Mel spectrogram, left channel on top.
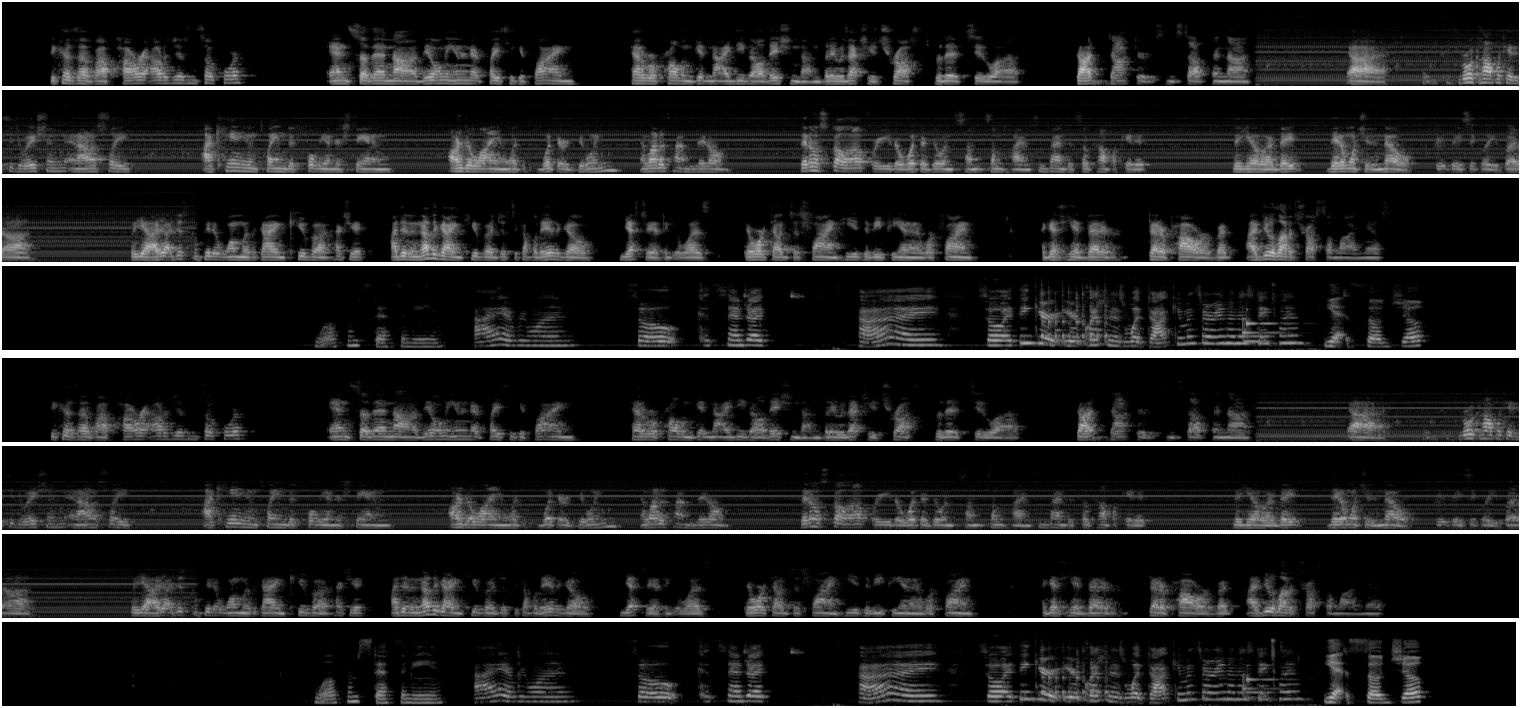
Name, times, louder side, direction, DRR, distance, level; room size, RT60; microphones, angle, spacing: voice 1, 0.5-2.4 3.2-5.7 6.3-10.2 10.7-12.5 13.4-13.9 14.2-16.5 17.2-19.1 19.6-22.5 23.2-26.7 27.5-30.7 31.6-34.0 34.2-36.3 36.5-37.4 37.8-40.1 40.7-41.5 41.8-44.2, left 5 dB, 90° left, 0.4 m, -31 dB
sound 1, 12.5-32.3, left 1 dB, 50° left, 0.7 m, -48 dB
voice 2, 48.6-49.9 58.7-59.7, right 6 dB, 55° right, 0.4 m, -34 dB
voice 3, 50.2-51.3 51.8-53.1 53.4-53.5 54.1-58.6, equal, 5° left, 0.6 m, -35 dB
sound 2, 53.8-53.9 54.3-54.4 55.5-55.6 55.9-56.6 57.5-57.6 57.9-58.6, left 4 dB, 70° left, 0.9 m, -39 dB
2.7 x 2.6 x 3.8 m
head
